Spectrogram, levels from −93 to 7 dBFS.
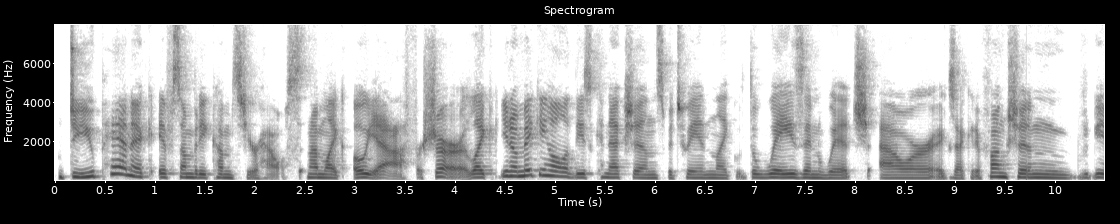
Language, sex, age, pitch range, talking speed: English, female, 30-49, 170-225 Hz, 195 wpm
